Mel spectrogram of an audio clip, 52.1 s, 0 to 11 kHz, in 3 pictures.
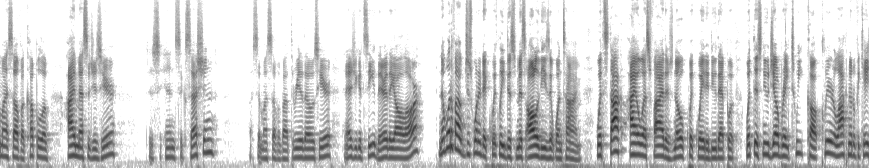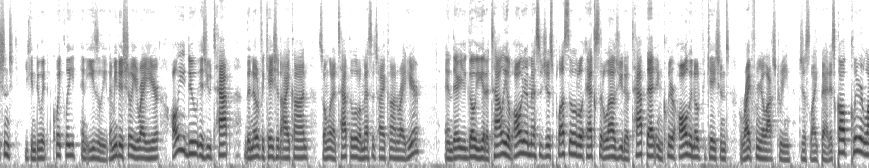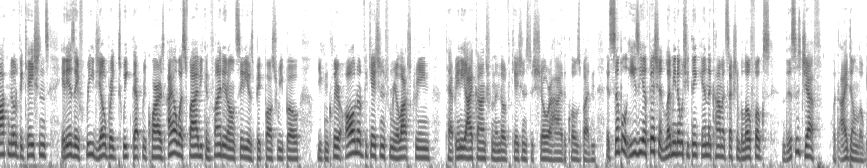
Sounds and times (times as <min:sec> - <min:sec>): Speech: 0:00.0 - 0:04.4, 0:05.0 - 0:52.1
Inside, small room: 0:00.0 - 0:52.1.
